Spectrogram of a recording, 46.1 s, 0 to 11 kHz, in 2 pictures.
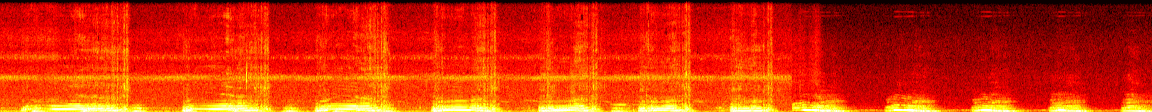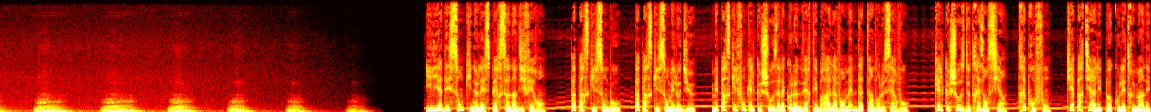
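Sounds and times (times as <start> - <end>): lion roaring: 0.4 - 17.1, 17.7 - 20.4, 21.0 - 28.2, 28.8 - 29.3, 30.0 - 30.4.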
